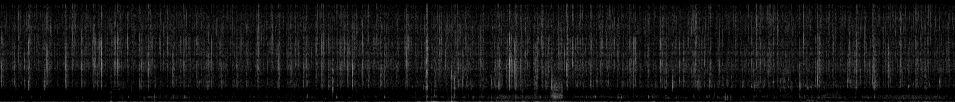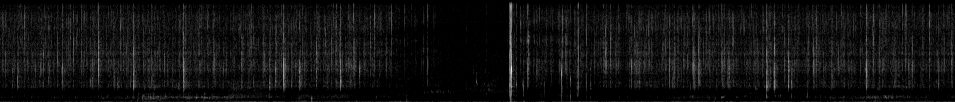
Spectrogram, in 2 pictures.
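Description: Underwater water noise with scattered clicks and crackles throughout. There is a low thump about six seconds in, and one sharp click about three-quarters of the way through.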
